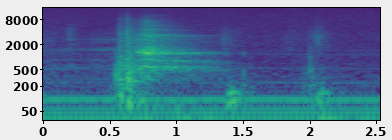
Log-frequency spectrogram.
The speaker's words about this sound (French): Allez venir. Ouvrir les portes de son placard. De son armoire. Soupir. Ferme la porte.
